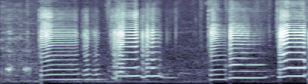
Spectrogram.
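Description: Tenor saxophone playing a short improvised riff of changing notes, starting about half a second in, with a brief pause a little past halfway before the line picks up again.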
